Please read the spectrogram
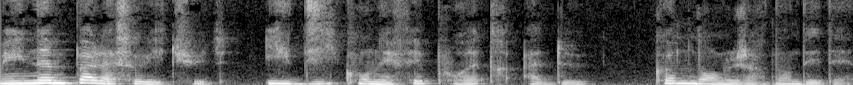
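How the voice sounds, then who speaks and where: This woman's voice is somewhat breathy, with a dark, mellow tone and a moderate pace. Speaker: podcast host. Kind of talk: podcast narration.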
